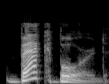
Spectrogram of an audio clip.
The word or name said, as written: backboard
